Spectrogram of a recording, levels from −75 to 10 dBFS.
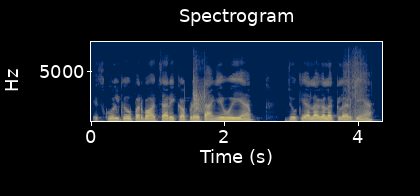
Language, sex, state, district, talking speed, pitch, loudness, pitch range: Hindi, male, Jharkhand, Garhwa, 220 wpm, 160 Hz, -15 LUFS, 145-170 Hz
